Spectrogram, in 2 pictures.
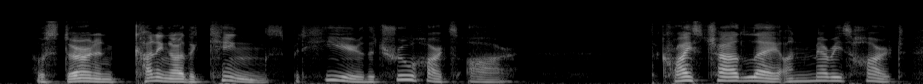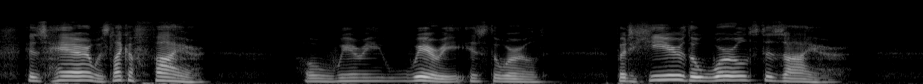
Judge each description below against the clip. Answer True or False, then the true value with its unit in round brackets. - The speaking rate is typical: False (120 wpm)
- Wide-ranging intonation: True (6.2 semitones)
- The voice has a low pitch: False (150 Hz)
